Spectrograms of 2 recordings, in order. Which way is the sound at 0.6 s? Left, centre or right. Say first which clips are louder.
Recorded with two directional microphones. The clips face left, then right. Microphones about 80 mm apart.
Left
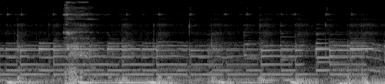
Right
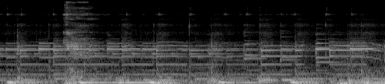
Left 4 dB; left.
